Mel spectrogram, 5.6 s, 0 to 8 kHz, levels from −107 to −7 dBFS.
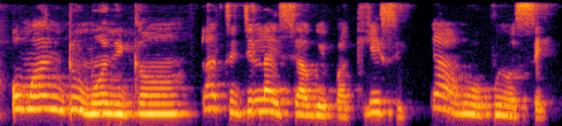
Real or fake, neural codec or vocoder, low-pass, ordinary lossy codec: real; none; 7.2 kHz; none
